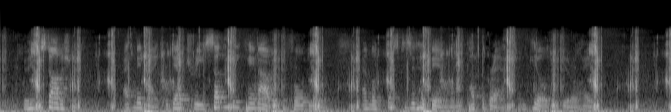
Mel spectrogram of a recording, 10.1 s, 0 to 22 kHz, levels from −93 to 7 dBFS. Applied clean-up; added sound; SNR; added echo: none; Chewing, mastication; -3 dB; reverberation time 0.5 s.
